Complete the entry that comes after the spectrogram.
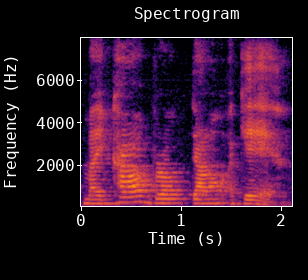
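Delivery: very slow and deliberate; slow model reading. Shown as a demonstration. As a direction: say it slowly so students can copy. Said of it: "teacher models the clip line".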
